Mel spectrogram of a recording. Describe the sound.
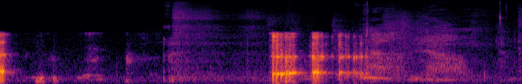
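A loud, rough burp erupts in two quick gurgling pulses, surrounded by quieter murmuring voice sounds before and after.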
